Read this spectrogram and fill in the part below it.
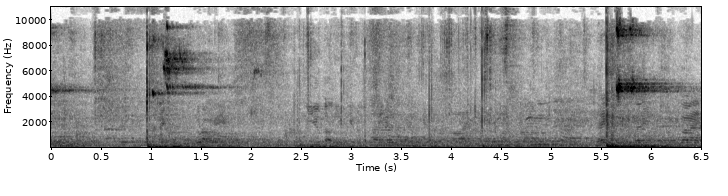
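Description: A basketball bounces on a wooden court in an echoing gym.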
